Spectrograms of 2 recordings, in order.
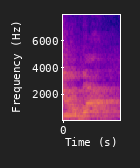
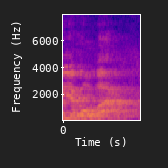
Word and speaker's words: Jeová: A pronúncia que nós temos hoje, Jeová, ela é pouco provável. Pouco provável. Porque pegaram as vogais da palavra Adonai e jogaram nessas 4 letras. Colocaram nessas 4 letras, dando Yehová, ou na nossa tradução, no nosso português, Jeová.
